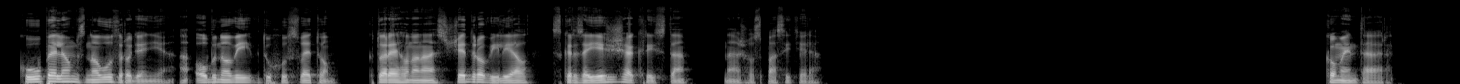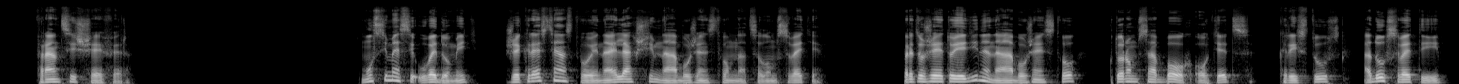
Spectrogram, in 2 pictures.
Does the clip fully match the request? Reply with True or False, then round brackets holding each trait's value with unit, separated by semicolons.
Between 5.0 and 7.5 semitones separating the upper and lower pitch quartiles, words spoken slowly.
True (5.4 semitones; 95 wpm)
